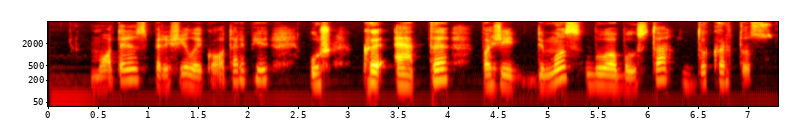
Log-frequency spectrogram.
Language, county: Lithuanian, Vilnius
